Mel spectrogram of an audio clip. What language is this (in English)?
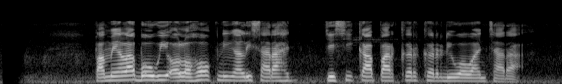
Sundanese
